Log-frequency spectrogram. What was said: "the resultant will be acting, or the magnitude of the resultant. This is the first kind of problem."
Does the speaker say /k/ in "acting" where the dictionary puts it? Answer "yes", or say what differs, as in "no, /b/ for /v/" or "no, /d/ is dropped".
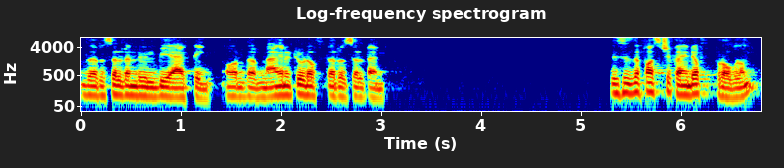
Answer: yes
